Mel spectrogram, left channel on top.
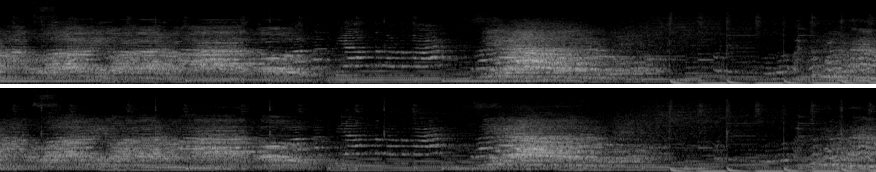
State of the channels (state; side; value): normal; both; correlation -0.11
